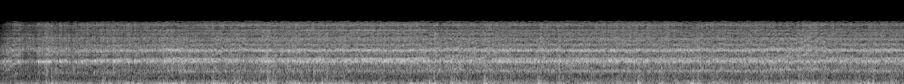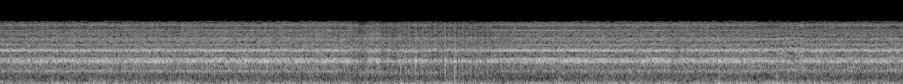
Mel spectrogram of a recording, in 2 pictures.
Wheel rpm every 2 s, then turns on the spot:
140, 160, 160, 160, 160, 160, 160, 160, 160.
none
